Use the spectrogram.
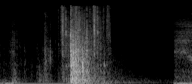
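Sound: door being shut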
